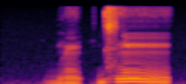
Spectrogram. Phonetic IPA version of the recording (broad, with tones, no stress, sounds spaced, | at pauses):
b ẽ˨ k̚ d͡z ĩ˥˧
